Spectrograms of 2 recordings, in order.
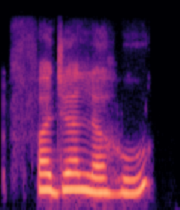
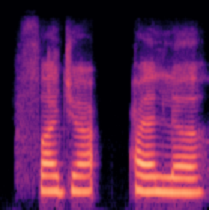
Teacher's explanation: You missed out the ain with the fatha stroke. So it's not fajalahu, faja'alahu.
